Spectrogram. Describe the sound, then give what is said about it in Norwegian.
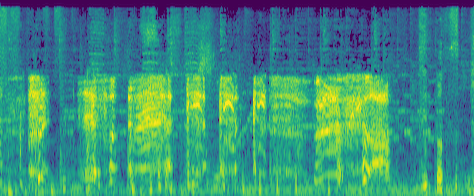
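Repeated heavy coughing and throat clearing in rough, irregular bursts, loud, with brief gaps between fits and no other sounds around them. “Veldig mye hosting.”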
